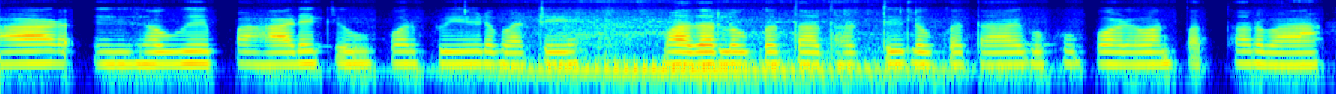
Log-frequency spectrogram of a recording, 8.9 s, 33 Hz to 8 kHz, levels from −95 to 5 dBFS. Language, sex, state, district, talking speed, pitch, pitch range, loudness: Bhojpuri, female, Uttar Pradesh, Gorakhpur, 115 wpm, 195 Hz, 190-200 Hz, -32 LUFS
